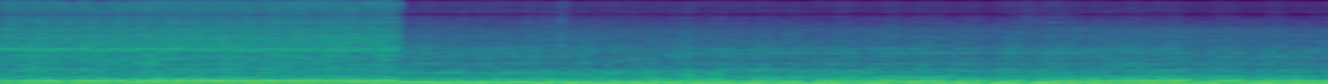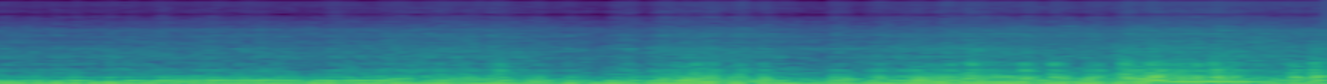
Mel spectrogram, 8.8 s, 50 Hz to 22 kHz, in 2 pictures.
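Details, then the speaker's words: Nissan Pulsar GTi-R engine (54C) after reshimming valve clearances, warmed up, revving: holds evenly with only a faint light tick up top, much less rattly than before; valve train noise acceptable, could use more shimming. "Still slug, but you hear the gearbox rattling about. It's ticking like what it used to be. That's better."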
